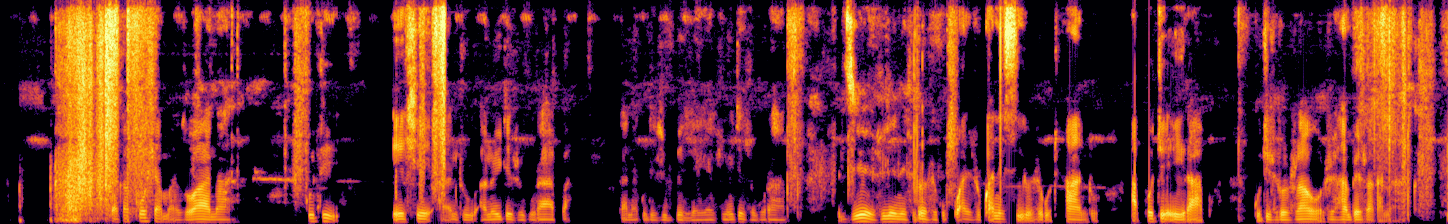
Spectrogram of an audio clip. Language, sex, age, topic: Ndau, male, 25-35, health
